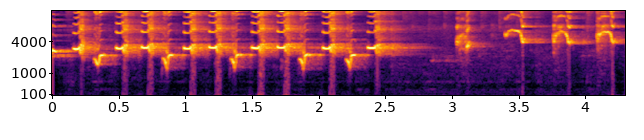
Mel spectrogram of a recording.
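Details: Lively 'gacor' song of a black-winged myna (jalak putih) with 'isian' phrases, used for training and luring birds: clear, regular whistled notes with down-slurred tails about three per second, then high looping whistles.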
